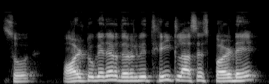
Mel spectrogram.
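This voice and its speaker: A man from North India with a North Indian English accent, giving an exam coaching lecture in a halting way, with many fillers and restarts. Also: high-pitched, darkish tone. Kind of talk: online exam prep lecture.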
